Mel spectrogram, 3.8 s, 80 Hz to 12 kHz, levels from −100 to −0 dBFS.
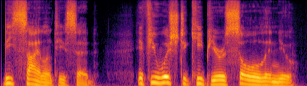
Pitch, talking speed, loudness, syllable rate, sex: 115 Hz, 205 wpm, -17 LUFS, 4.3 syllables/s, male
